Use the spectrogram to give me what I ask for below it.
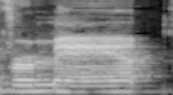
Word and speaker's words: vermeil: and the difference between ver may form a I want to always pronounce the L but it's it's not there the difference between from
